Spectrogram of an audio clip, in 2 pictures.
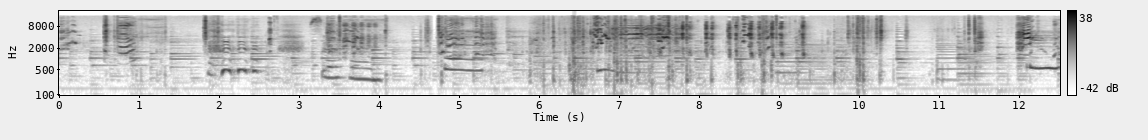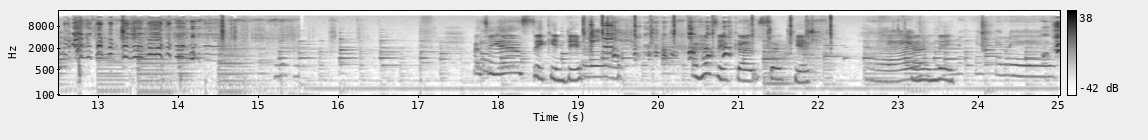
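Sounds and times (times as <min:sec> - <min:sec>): electronic toys babbling and squeaking: 0:00.0 - 0:01.3, 0:02.6 - 0:04.1, 0:04.7 - 0:09.4, 0:11.4 - 0:15.5, 0:19.0 - 0:22.2, 0:24.0 - 0:25.0
music playing: 0:00.0 - 0:25.0.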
